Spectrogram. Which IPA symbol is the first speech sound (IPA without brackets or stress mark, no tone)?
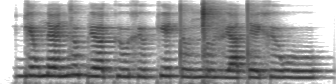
ɡʲ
